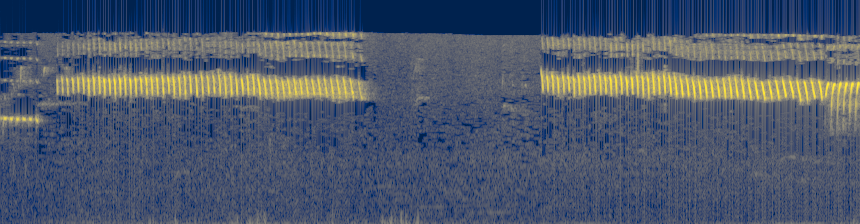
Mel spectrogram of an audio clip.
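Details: Spanish timbrado canary kept as a breeder and song tutor, singing after moulting: long fast metallic high trills lasting several seconds, a pause of about a second and a half, then the trill resumes and shifts lower.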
